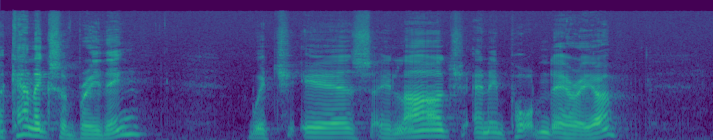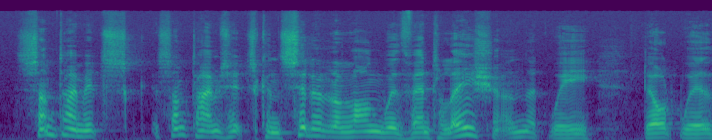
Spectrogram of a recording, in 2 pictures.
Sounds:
speech

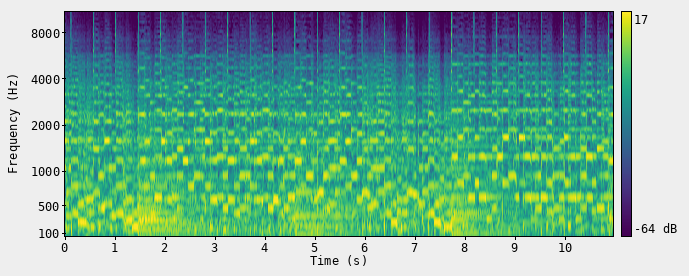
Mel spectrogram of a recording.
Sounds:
tapping guitar

